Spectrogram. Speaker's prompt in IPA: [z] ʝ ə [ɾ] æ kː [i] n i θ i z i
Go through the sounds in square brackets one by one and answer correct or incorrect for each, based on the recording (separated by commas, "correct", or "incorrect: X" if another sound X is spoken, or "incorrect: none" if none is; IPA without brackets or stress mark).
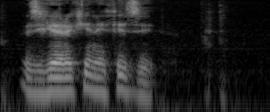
correct, correct, correct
